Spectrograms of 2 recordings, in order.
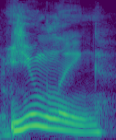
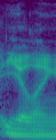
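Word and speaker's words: Yuengling: it first and then I will correct you yungling what is it yungling Yingling Yingling there it is how is y u e n g l i n g uling it's not uling it's Yingling Yingling when I think it's Yingling is would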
